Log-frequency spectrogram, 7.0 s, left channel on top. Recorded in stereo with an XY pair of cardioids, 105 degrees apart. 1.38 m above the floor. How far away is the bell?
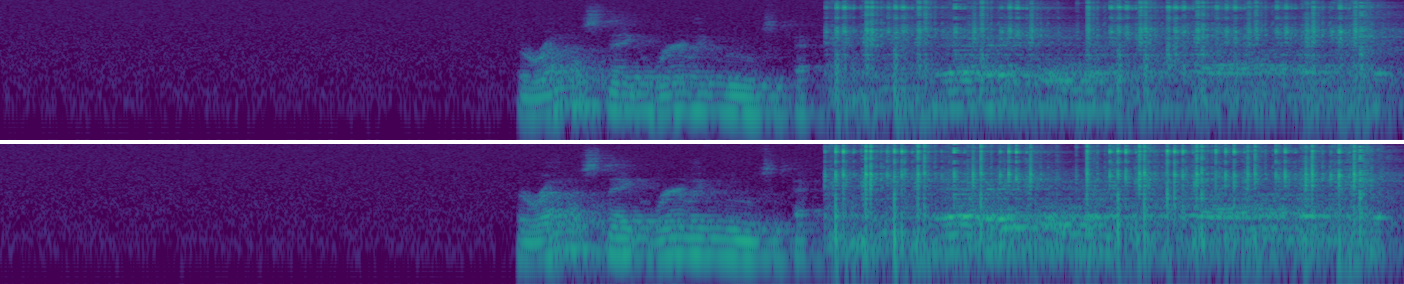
About 1.7 m.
